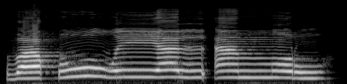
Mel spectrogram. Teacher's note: اگر یہاں پر آپ اسٹاپ کر رہے ہیں تو را کو موٹا رکھنا ہے، کیوں؟ کیونکہ اسٹاپ کی صورت میں آپ را کے اوپر سکون لگائیں گے نا، جزم لگائیں گے، کیونکہ آپ کو یہاں پر اسٹاپ ہونا ہے۔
